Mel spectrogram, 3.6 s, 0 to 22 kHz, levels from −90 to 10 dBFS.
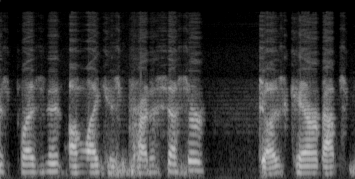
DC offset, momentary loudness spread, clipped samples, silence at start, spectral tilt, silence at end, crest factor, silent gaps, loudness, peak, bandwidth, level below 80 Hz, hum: under 0.1%; 5 LU; under 0.1%; 0 s; -5.5 dB/octave; 0 s; 16 dB; none; -21 LUFS; -6 dBFS; 17 kHz; -58 dBFS; none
